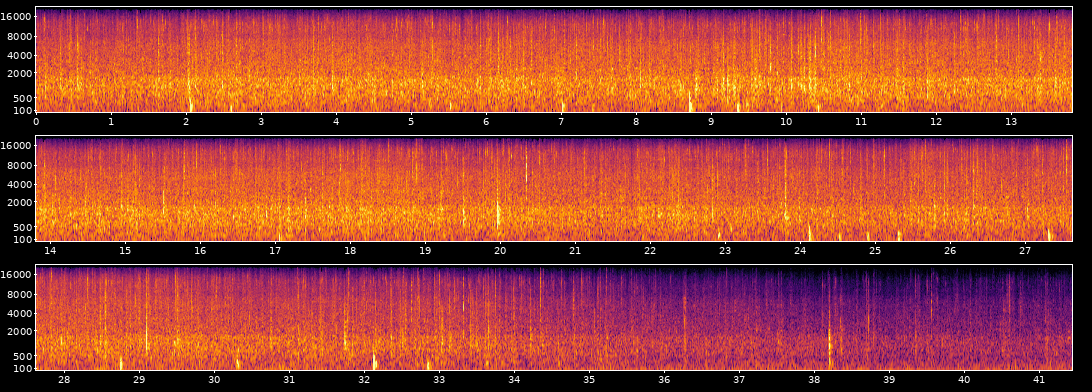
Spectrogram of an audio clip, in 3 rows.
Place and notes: sudden ice rain, and it suddenly stops
(Sony PCM D50)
